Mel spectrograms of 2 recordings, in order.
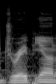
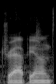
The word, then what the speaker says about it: Drapion: Then we got Skorupi, which is a Bug Poison-type Pokemon, which evolves into Drapion, or Drapion, some people say it like that, which is Poison Dark.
